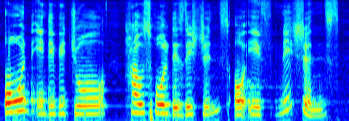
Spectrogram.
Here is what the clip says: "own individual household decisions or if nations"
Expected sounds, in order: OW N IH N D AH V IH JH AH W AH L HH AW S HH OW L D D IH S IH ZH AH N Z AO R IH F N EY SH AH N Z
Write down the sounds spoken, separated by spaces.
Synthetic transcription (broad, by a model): OW N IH N D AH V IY JH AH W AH L HH AW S HH OW L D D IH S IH SH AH N S AO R IH F N EY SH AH N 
